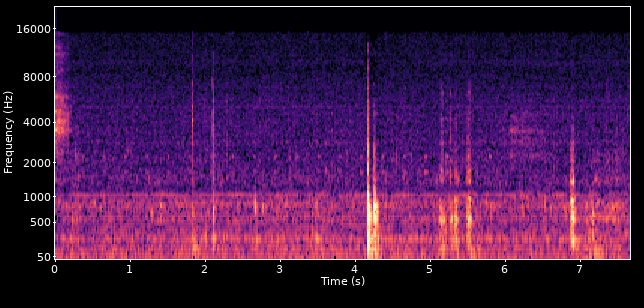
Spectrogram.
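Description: Kayak on open water: faint steady water noise with a few sharp knocks and taps, the loudest about four seconds in.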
